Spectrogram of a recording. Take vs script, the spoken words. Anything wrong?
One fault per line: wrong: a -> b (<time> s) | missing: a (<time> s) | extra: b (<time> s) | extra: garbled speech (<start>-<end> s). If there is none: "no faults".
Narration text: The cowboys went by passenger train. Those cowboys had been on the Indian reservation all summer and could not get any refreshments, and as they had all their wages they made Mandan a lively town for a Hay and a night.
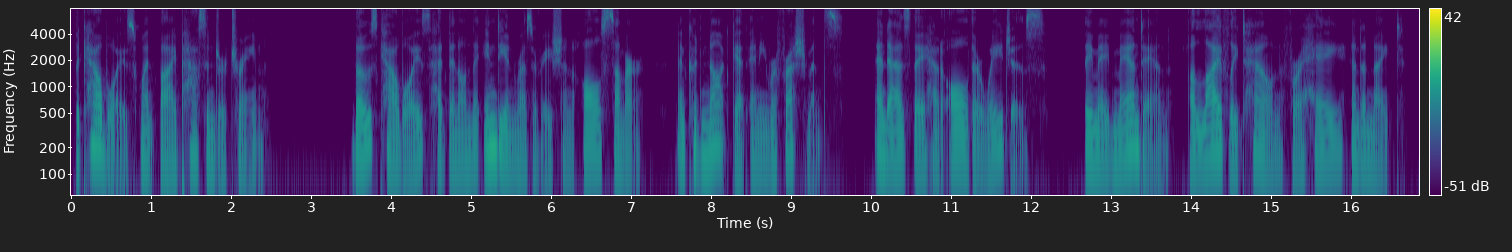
no faults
